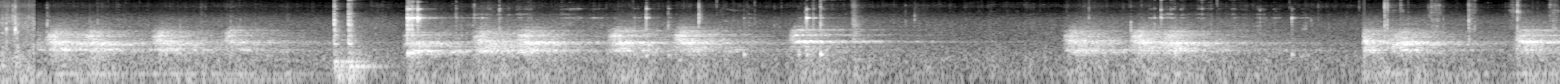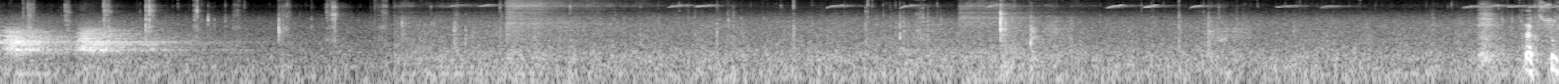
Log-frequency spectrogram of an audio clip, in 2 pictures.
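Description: A metal spoon stirring and scraping around a small cooking pot on a fire grate, in short rhythmic strokes that ring at the same pitch each time, in clusters through the first half. After that it goes quieter, with a few sharp clicks and faint bird chirps.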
